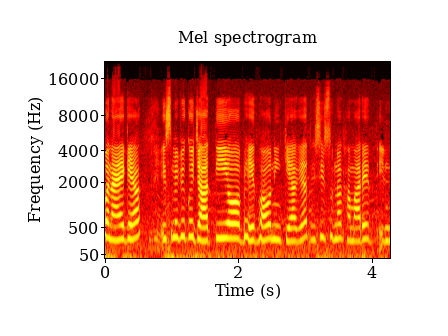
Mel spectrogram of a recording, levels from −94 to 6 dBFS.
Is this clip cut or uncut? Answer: cut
